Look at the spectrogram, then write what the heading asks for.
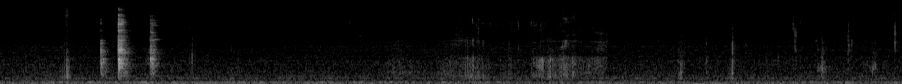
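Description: Close-up biting and chewing of corn on the cob, with a quick cluster of sharp clicks about a second in as the loudest sound and a crunchy stretch of bites around the middle.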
